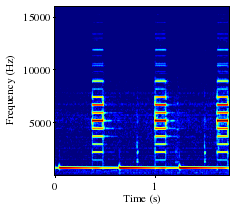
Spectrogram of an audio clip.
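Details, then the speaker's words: R1234YF car flammability check with leak detector during CPS AC FX3030 recover/recharge: steady high beep about every 0.6 seconds, even pitch and rate, normal beep; a leak would sound different and light the bars further. "The beeping is just a normal beep. If it found refrigerant, it would go boop, make a noise, and the lights would light up a lot further."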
